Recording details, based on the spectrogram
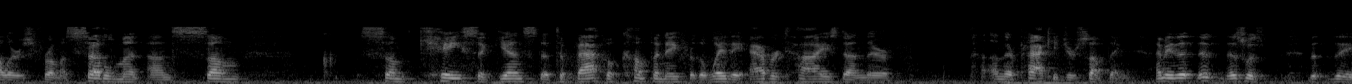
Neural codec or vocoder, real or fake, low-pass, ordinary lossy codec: none; real; 7.2 kHz; MP3, 24 kbps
